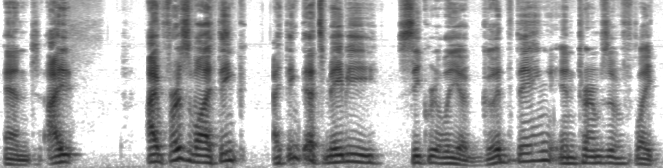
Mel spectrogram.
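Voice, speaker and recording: A man's voice: mid-range voice, animated, unhurried. A man talking casually and reflectively as an interview guest, hesitant and self-effacing as he thinks aloud. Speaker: podcast guest, nonfiction writer.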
